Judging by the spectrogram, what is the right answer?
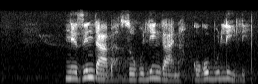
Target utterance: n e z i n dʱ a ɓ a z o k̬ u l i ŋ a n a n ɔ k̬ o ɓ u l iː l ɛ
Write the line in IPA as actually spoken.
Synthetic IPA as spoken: n e z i n dʱ a ɓ a z o k̬ u l i ŋ a n a ŋ ɔ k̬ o ɓ u l iː l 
